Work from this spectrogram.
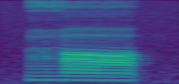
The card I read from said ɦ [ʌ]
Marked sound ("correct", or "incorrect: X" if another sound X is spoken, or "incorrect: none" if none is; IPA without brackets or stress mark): incorrect: ɑ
